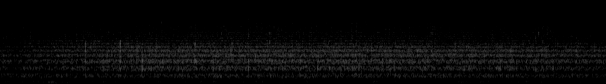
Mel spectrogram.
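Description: Audience applauding, a steady, fairly faint patter of many hands clapping.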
